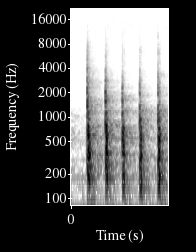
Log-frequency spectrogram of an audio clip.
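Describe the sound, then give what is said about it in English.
Five firm knocks on a door by a concerned mother checking on her son, evenly spaced in a steady rhythm, fairly loud, with no voices around them. “His mom just knocking on the door.”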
